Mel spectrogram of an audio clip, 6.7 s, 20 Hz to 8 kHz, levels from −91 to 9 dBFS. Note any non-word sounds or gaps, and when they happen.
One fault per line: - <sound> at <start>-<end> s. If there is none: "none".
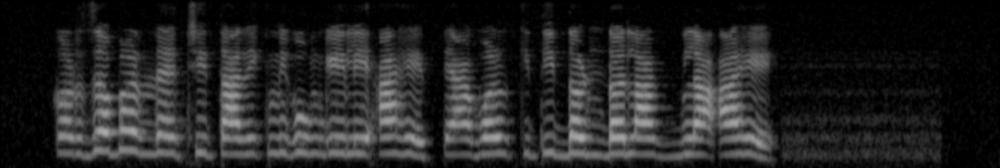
none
